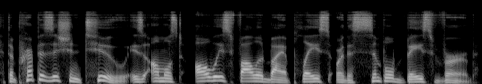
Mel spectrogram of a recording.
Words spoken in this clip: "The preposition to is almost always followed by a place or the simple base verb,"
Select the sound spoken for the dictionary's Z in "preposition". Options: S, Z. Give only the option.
Z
